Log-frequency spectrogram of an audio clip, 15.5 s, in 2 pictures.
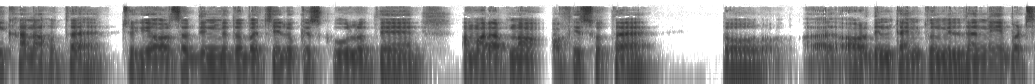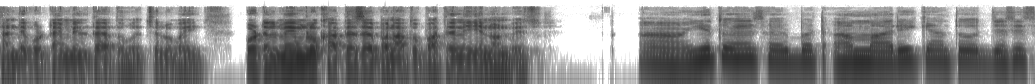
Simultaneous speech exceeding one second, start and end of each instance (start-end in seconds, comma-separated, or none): none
